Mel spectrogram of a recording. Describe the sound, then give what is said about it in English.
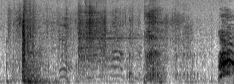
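A wild female dog barks and growls at the gate of a rural house, a few rough, separate bursts spaced by short pauses, with the final one loud and abrupt. “Who's that? That's my dog. She's too wild.”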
